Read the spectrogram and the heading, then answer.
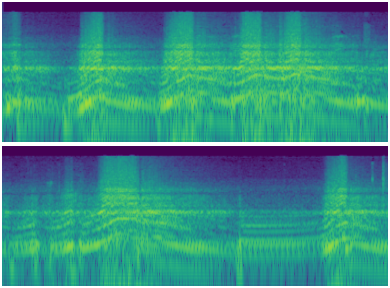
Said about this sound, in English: Start your engine.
